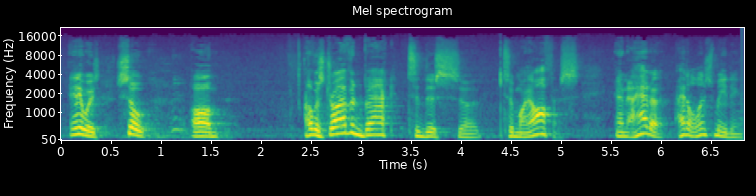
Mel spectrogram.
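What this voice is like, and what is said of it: Speaks with a noticeable accent. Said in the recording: “do I have an accent? Yeah. I do? I mean, your bass player said, you have an accent.”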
